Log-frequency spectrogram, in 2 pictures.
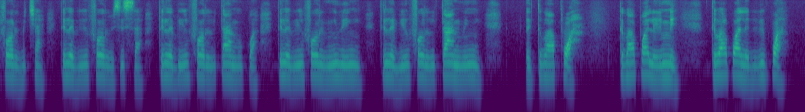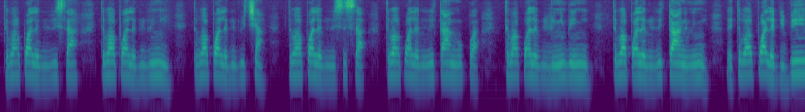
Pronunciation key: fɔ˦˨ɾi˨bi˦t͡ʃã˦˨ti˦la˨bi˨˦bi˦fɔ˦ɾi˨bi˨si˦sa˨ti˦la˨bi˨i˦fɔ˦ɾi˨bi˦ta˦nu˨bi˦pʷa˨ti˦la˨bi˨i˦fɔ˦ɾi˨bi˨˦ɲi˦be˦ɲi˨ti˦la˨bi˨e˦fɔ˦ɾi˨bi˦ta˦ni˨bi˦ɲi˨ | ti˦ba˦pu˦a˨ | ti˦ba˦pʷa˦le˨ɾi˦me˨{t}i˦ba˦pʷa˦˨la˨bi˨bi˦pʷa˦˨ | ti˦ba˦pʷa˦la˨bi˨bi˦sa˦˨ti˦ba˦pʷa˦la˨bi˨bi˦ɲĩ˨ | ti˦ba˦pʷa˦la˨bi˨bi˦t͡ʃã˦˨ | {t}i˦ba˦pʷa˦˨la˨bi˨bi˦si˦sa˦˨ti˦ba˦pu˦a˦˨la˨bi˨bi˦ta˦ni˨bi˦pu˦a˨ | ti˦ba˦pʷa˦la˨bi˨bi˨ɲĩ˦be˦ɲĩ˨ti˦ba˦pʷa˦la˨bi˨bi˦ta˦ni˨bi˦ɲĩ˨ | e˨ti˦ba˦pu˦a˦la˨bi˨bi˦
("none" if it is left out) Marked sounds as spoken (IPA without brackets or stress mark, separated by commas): t, t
